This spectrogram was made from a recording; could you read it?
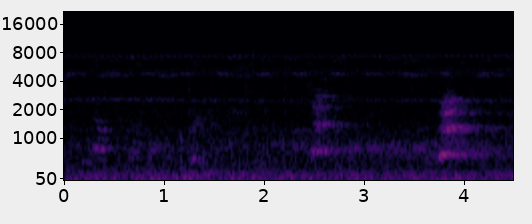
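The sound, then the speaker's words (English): A few faint dog barks come in short bursts, one near the middle and a louder one toward the end, over a steady background of chirping crickets. “Hear the dogs starting to bark.”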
